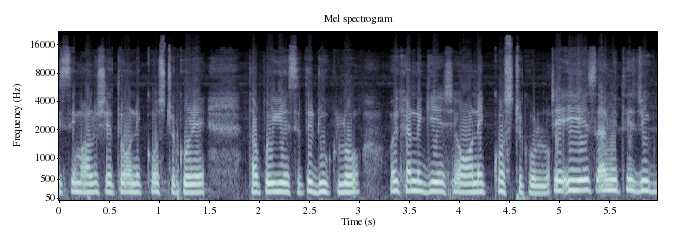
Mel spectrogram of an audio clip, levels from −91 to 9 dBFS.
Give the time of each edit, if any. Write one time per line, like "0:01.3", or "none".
0:04.9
